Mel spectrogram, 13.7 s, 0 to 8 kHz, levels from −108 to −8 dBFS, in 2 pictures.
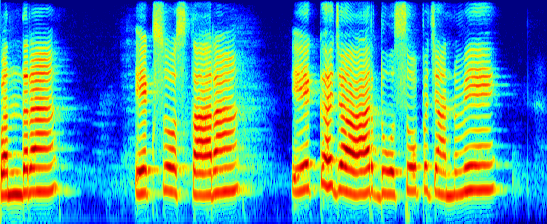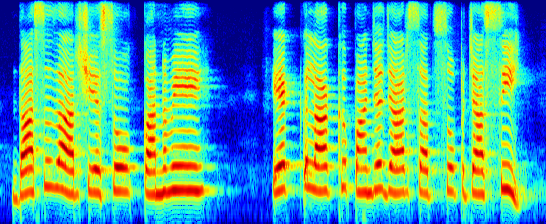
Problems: continuous background conversations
